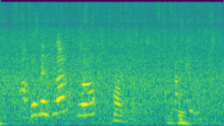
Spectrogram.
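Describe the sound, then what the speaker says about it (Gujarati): Steady rain patters on a surface throughout while a person talks over it close by. "વરસાદ ચાલુ છે."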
